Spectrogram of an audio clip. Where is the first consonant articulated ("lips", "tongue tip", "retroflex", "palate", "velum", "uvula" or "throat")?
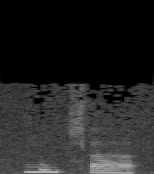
lips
